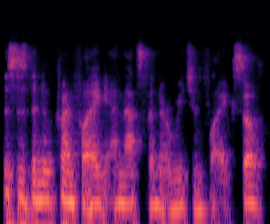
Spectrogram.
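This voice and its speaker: A man giving a casual slide lecture in a relaxed, explanatory way, often checking in with "right?". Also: low voice, fairly quick. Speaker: guest lecturer. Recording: slightly muffled lo-fi audio.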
